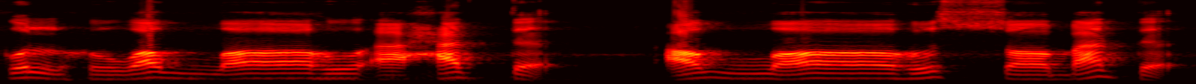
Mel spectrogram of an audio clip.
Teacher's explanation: maka cara membacanya adalah dipantulkan dengan pantulan yang besar atau disebut dengan Qalqalah Kubro Kubro itu artinya besar di pantulannya betul-betul kelihatan Hai nah contohnya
